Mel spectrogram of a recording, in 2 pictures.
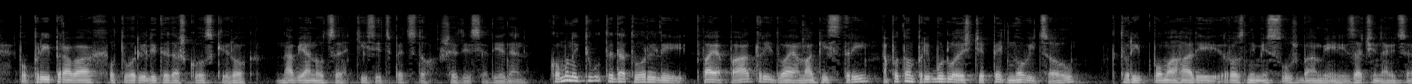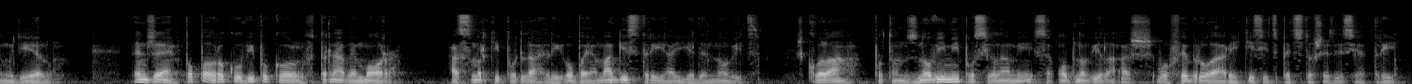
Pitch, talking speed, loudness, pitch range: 90 Hz, 115 wpm, -24 LUFS, 85-100 Hz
